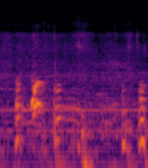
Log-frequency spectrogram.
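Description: Puppies nearly three weeks old whimpering and squealing in short high calls, about four of them, the loudest about half a second in.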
